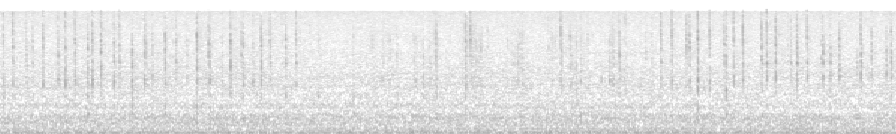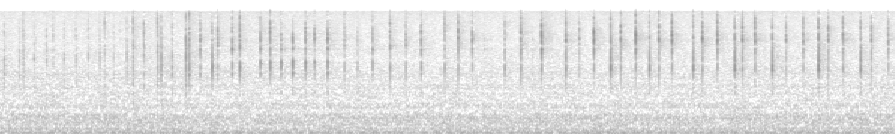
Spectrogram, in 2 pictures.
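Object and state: Plastic soda bottle.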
